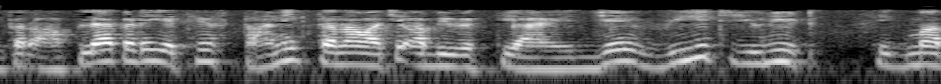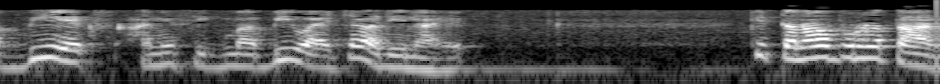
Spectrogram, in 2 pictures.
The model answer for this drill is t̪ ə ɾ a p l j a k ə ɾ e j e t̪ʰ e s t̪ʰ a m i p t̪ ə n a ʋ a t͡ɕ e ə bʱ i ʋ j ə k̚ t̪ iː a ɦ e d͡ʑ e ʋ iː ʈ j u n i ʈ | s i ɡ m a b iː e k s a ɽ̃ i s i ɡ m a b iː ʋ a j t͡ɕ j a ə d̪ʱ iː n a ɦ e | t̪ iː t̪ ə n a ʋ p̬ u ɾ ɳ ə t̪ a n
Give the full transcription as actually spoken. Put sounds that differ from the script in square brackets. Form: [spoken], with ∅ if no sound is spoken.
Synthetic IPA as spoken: t̪ ə ɾ a p l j a k ə [ɽ] e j e t̪ʰ e s t̪ʰ a [n] i [k] t̪ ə n a ʋ a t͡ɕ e ə bʱ i ʋ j ə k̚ t̪ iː a ɦ e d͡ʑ e ʋ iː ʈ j u n i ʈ | s i ɡ m a b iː e k s a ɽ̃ i s i ɡ m a b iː ʋ a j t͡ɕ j a ə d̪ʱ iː n a ɦ e | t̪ iː t̪ ə n a ʋ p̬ u ɾ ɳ ə t̪ a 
